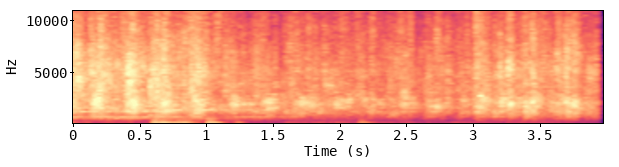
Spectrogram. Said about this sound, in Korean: 앞으로 인생에 박수 한번 부탁드립니다.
